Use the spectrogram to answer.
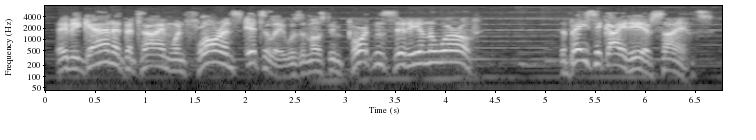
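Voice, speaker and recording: A man voicing an intense, ailing male scientist who lectures emphatically and grimly in an audio play. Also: on the high side. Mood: fervent lecturing. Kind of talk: audiobook character dialogue. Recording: dull lo-fi audio, music behind.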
